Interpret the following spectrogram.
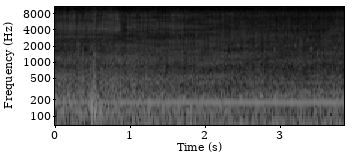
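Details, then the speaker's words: Aquaponics flood-and-drain growbed draining: steady low drone at one even pitch, no surges or gurgles, as water flows normally back into the sump. "Now, if you can't hear that, hear that noise, that humming noise, that's the water going out back into the sump."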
